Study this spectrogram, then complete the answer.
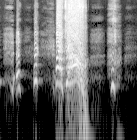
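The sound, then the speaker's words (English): A person draws a few sharp, voiced gasps, then bursts into one loud, explosive sneeze lasting about half a second, caused by sneezing powder in a Tintin audio drama, followed by another catching breath as if a second sneeze is building. “Sneezing powder.”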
